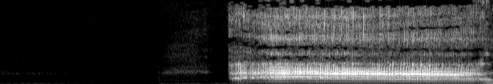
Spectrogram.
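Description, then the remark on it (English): After a brief quiet breath, a voice lets out a sustained, strained scream, imitating terrified screaming as if being murdered, for over a second, held steady without full volume. “Or like I'm being murdered, like, screaming? Like that kind of screaming.”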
